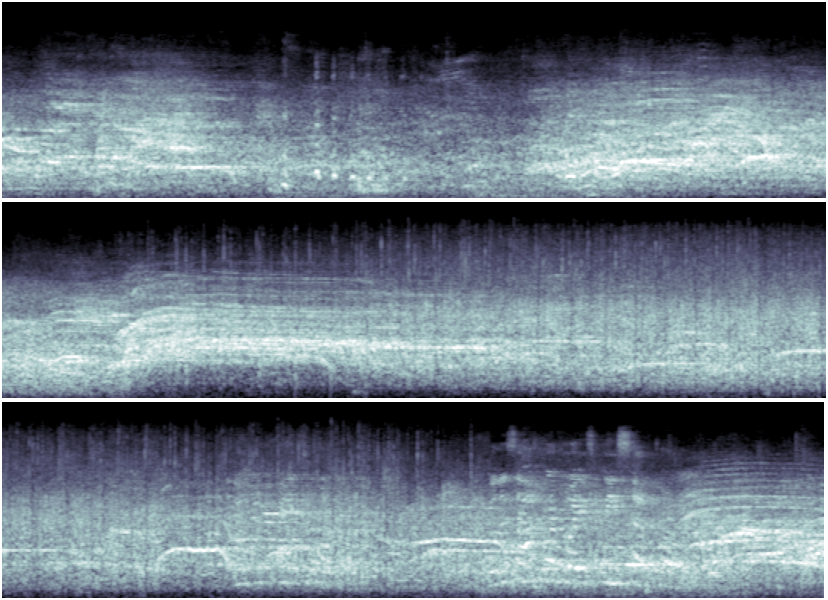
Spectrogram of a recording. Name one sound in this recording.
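A crowd of teenagers chatters and cheers loudly in a large echoing hall.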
